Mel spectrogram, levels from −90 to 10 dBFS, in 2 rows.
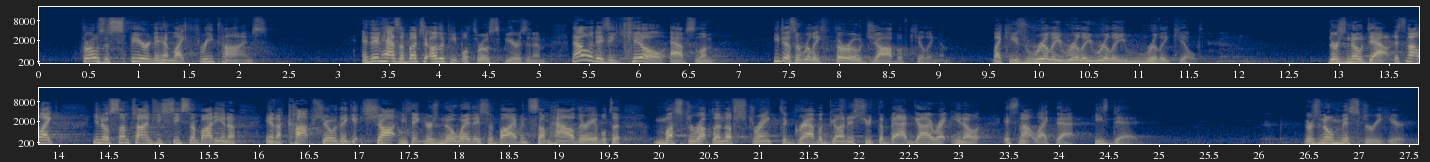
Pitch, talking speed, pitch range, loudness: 160 Hz, 220 wpm, 135-185 Hz, -30 LUFS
